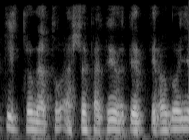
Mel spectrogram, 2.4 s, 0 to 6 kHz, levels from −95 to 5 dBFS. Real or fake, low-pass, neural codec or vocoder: fake; 5.4 kHz; codec, 24 kHz, 1 kbps, SNAC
